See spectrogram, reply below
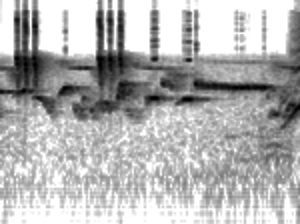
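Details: Murai, a caged songbird from Indonesia, singing energetically with mimicry. Varied whistled notes, some rising and some falling, are mixed with short high ticks, and a long level whistle comes near the end.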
